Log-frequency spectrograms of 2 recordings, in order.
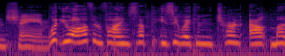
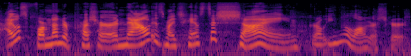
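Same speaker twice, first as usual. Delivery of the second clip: usual speaking voice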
